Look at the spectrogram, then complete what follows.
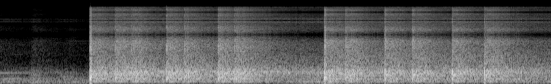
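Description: Rapid 9mm pistol fire, about three shots a second, each shot followed by a long echo off the concrete walls of an indoor range. The first shot comes about a second in.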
